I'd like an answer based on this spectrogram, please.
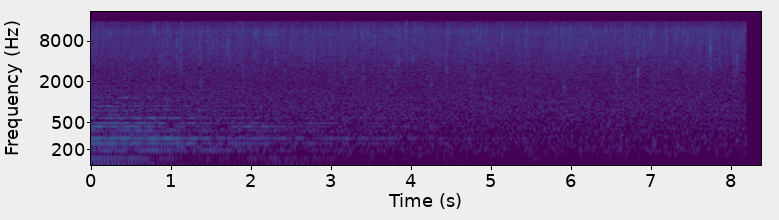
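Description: Faint rain: a steady hiss with scattered small drop ticks, while the last held notes of a synth chord fade away in the first few seconds. It all cuts off suddenly just before the end.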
